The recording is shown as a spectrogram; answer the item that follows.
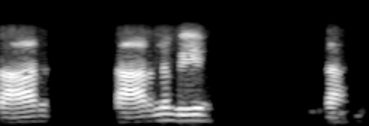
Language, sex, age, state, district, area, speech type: Malayalam, male, 60+, Kerala, Alappuzha, rural, conversation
